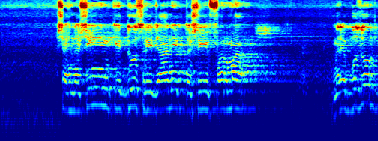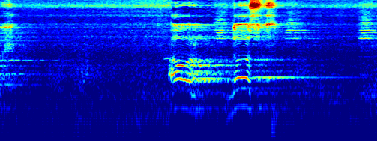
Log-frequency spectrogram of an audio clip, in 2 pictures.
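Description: A middle-aged man speaks into a microphone through a loudspeaker in a large echoing space, in a slow, sung chanting tone.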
